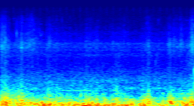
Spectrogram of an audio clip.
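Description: Wind blowing outdoors, buffeting the microphone in a continuous, loud, low rumble with uneven gusty swells throughout and no talk.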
